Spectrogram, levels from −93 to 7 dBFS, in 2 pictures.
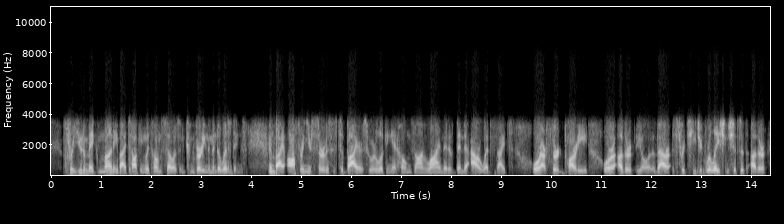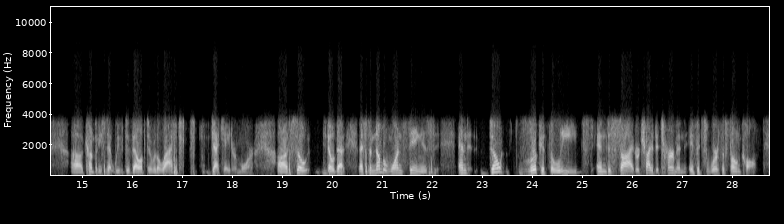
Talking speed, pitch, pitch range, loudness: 180 wpm, 125 Hz, 110-150 Hz, -20 LUFS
